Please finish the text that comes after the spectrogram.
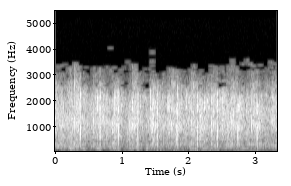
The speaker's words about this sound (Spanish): Le vamos a dar un aplauso para ellos, para él.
